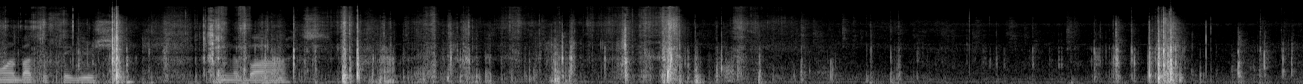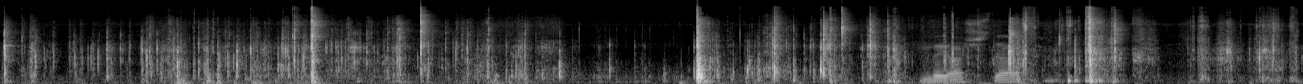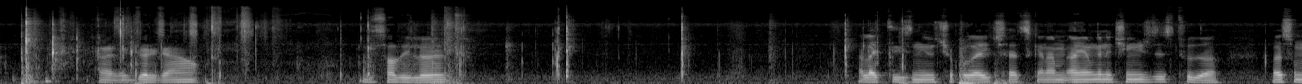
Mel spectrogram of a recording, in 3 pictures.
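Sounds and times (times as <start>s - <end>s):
packaging crinkling and tearing: 0.0s - 28.9s.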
